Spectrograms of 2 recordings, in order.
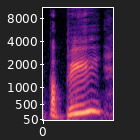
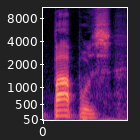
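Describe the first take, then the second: First: The name ends on a vowel, without s. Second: The name ends with a clear s sound. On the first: This is the original French way to say it. The speaker calls it right. "a pronúncia certa é Papi, aquela expressão francesa" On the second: This is how people in Brazil usually say it. The speaker calls it wrong. "que todo mundo chama aqui no Brasil de Papus"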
